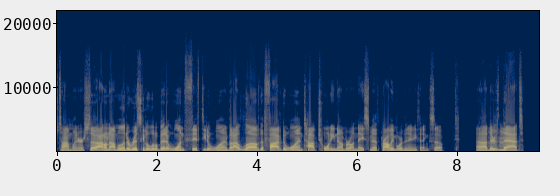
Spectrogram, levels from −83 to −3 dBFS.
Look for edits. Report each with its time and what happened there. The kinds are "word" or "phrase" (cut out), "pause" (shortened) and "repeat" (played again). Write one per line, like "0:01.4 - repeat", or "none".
none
